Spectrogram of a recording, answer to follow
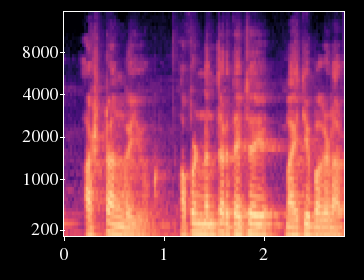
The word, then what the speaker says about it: योग: ले पण त्याचबरोबर खरा योग हा बाजूला राहिला मी मुद्दाम त्याचा उच्चार योग असा करतोय योगा असा करत नाहीये आणि तो असा करू नका तर तो चुकीचा उच्चार आहे त्याचा स्पेलिंग वाय ओ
